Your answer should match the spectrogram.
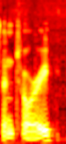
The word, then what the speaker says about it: Senturi: choose this name for yourself okay so it's pronounced century and honestly i have no idea why i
